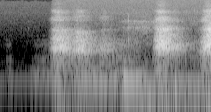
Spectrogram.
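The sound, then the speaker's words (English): A dog named Nero barks loudly at an airplane in a few harsh bursts, a long one followed by two shorter ones, over a low steady hum. “He just hears the airplane.”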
